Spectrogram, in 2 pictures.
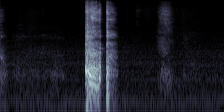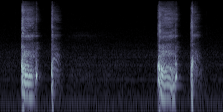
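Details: Harsh, loud barking cough in three bouts, each a strong burst followed by a shorter one.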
